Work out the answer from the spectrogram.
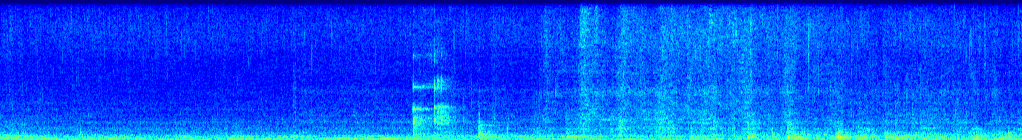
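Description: Golden-fried onion paste sizzling steadily in hot oil in an aluminium pot, with a wooden spoon stirring and scraping through it. A light clink comes about four seconds in, and the scraping ticks grow more frequent in the second half.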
